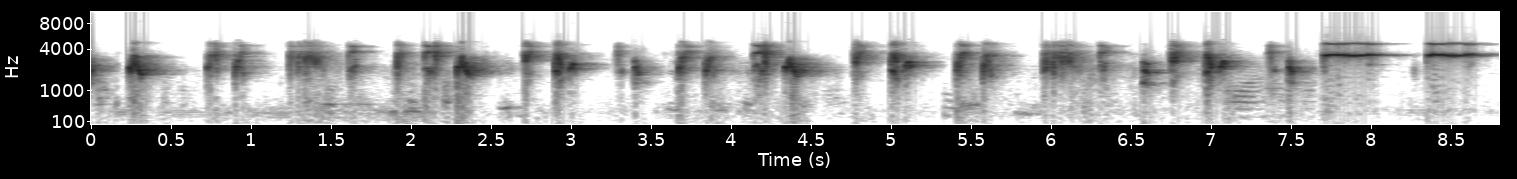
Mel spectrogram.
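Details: Orange-headed thrush lure song to stimulate captive birds to sing: regular quick chirping phrases about twice a second, then two pure high whistles to close, nothing else audible.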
